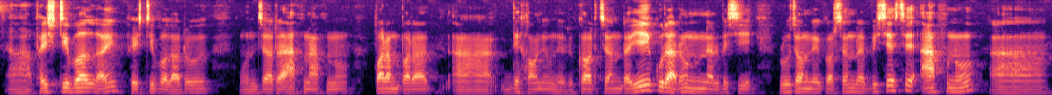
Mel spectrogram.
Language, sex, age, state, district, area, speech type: Nepali, male, 30-45, West Bengal, Kalimpong, rural, spontaneous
